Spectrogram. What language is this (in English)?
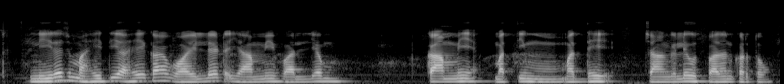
Marathi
